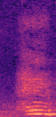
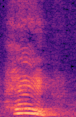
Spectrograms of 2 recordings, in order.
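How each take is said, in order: First: It is said softly, as if continuing. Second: It is said firmly, as a full stop. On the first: "you can say it really softly like a comma" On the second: "You can say it like a period"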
